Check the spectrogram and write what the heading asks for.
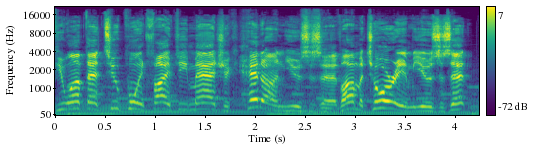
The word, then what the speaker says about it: Hedon: Yeah, I pronounced that Hedon. Yeah, that's right, I pronounced the thing correctly Head because...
